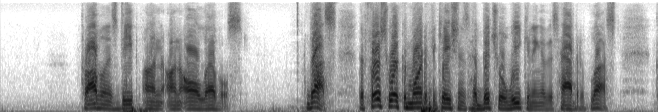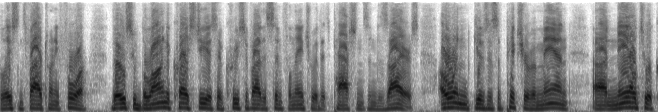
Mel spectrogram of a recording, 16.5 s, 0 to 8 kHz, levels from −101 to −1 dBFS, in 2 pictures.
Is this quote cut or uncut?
uncut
